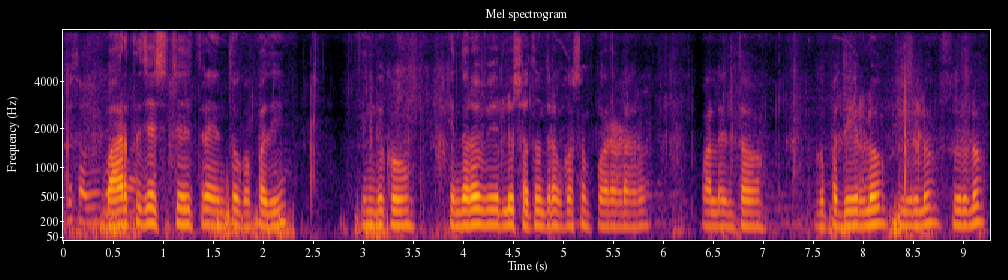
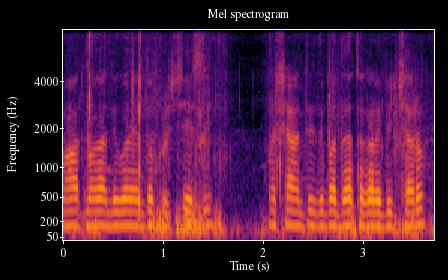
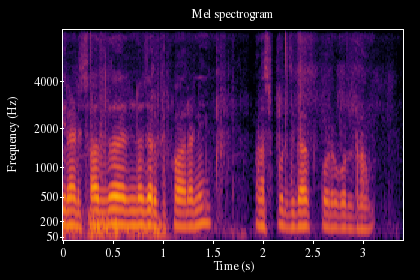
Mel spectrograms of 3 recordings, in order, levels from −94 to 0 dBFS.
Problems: background sounds at intervals, background conversations at intervals, low volume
